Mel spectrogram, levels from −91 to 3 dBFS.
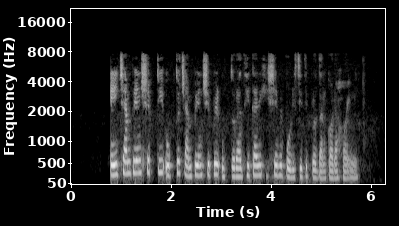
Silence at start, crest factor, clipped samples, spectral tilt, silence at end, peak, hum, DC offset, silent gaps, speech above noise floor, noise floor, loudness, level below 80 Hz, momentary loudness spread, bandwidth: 0.8 s; 20 dB; under 0.1%; -4 dB/octave; 0.55 s; -2 dBFS; none; under 0.1%; none; 63 dB; -84 dBFS; -20 LUFS; -64 dBFS; 11 LU; 8 kHz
